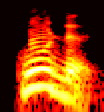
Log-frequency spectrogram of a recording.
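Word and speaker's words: could: तो चलो इसको पढ़ो कुड सी ओ यू एल डी L silent कुड क्या पढ़ेंगे कुड फर्स्ट मिस्टेक एकदम कॉन्फिडेंस लाना है।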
